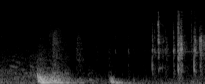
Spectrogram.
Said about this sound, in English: It's all right. I'll close the door.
